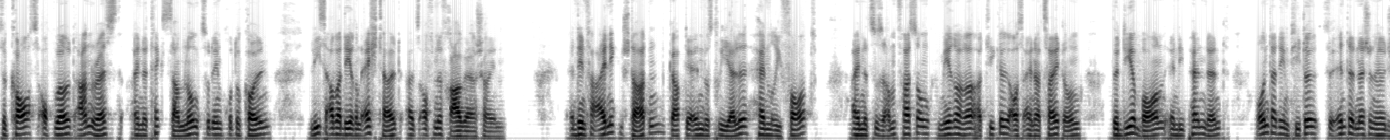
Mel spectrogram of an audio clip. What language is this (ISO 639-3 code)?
deu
